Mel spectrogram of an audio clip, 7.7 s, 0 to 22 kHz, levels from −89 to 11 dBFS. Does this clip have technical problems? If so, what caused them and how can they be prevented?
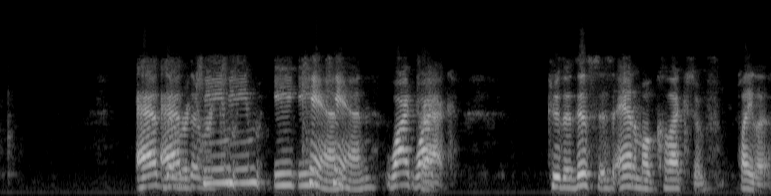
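Yes. From 1.60 to 4.36 s the speech is a doubled audio track. An equally loud dry copy trails by about a fifth of a second, then stops abruptly. Likely a second, slower capture path. Disable duplicate inputs or monitoring routes before recording.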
